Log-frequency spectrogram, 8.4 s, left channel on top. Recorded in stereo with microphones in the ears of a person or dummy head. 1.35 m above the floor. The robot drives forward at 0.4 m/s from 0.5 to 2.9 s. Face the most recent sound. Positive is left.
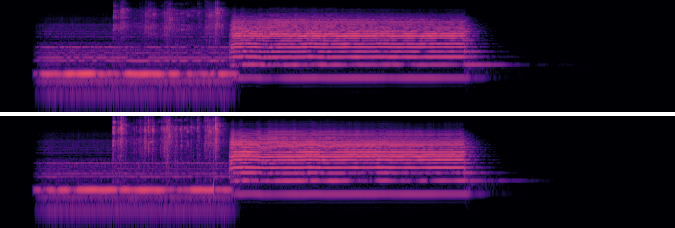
turn(degrees=-45)  # may be behind; listen again after turning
